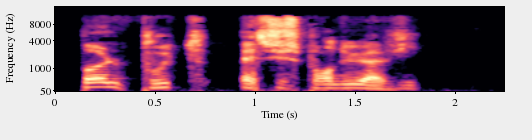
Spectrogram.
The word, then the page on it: suspendu: french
